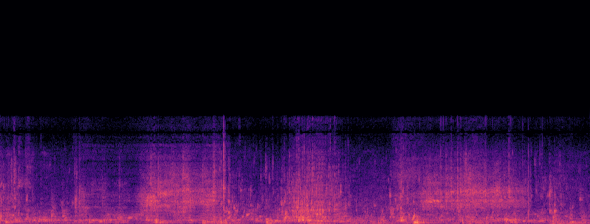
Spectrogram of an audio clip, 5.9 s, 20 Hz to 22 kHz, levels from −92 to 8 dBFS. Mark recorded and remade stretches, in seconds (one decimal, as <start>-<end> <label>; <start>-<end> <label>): 0.0-0.8 recorded; 0.8-2.2 remade; 2.2-5.9 recorded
